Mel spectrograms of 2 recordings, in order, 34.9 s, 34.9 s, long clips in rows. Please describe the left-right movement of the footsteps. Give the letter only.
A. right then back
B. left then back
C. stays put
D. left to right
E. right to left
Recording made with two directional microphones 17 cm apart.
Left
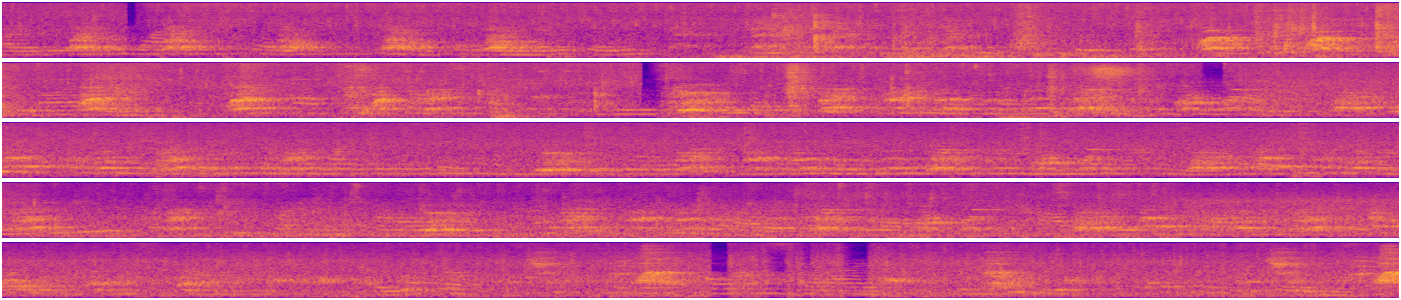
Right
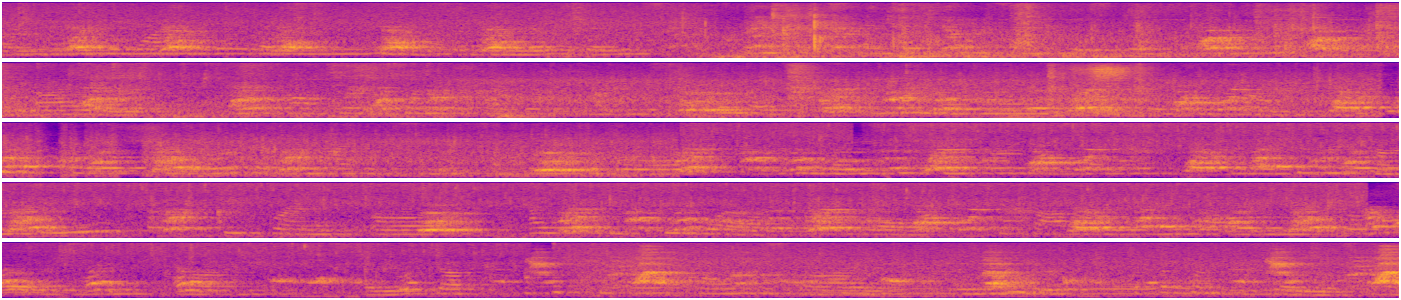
B.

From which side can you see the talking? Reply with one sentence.
In this clip you hear the talking on the right.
